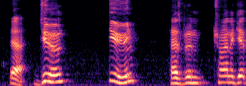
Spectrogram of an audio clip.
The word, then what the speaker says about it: Dune: It's either Dune... – June. – Yeah, some. It's nobody knows how to pronounce it. – I just say dune. – Yeah, like sand, sand dune. – Yeah. – No, it's like a sand dune.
